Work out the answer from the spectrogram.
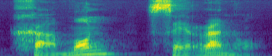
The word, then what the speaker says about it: jamón serrano: The other one is called jamón serrano. Jamón serrano. Don't worry if you cannot pronounce the R sound.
